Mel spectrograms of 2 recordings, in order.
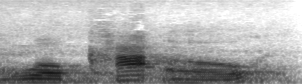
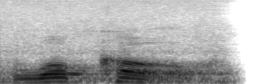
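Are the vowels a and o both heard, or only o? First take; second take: both; only o. First: Both the a and the o are pronounced. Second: Only the o is pronounced, without the a. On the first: The speaker calls it wrong. "the O swallows the A" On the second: The speaker calls it right. "the O swallows the A"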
